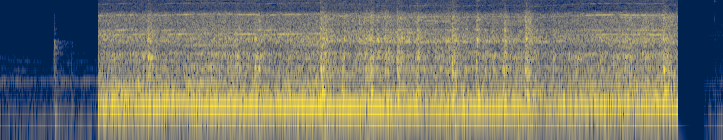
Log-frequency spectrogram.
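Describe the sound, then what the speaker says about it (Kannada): A kitchen mixer grinder grinds cooked chana dal filling for holige with no water added. It runs as one loud, steady motor whine for about six seconds and then cuts off sharply. A few soft clicks come before it starts. "ಈಗ ನಾನು ಮಿಕ್ಸಿಗೆ ಹಾಕ್ತೀನಿ ನೋಡ್ರಿ"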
